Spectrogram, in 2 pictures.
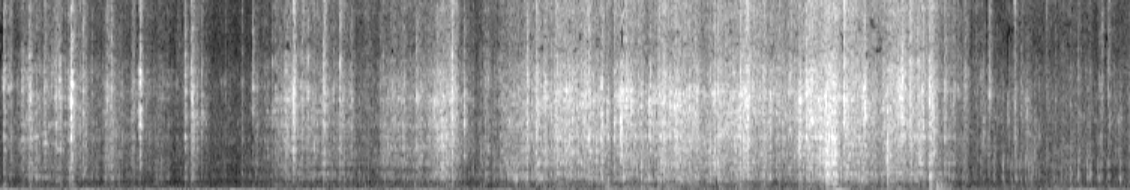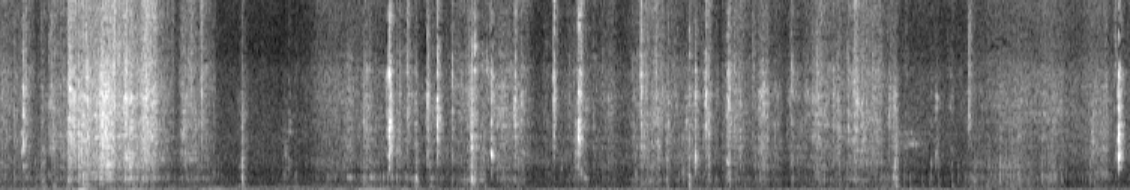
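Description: Crunching and small rustling clicks from eating crispy cinnamon twists, with a denser spell of crunching a few seconds in. A steady low rumble runs underneath.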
